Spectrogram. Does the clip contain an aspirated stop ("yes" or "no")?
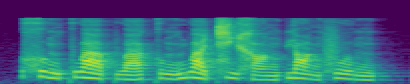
no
